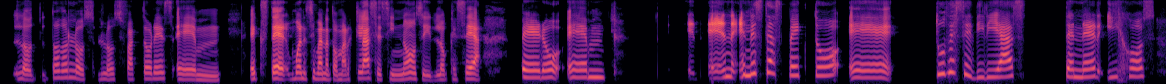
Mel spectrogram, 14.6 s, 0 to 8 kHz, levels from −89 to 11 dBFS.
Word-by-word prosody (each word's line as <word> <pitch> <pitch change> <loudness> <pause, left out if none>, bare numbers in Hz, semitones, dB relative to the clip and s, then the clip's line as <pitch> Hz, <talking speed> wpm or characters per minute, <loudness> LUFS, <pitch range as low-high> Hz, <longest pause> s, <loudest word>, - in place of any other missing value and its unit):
Lo 180 -4 -7 0.2
todos 240 +3 -7
los 210 -7 -8
los 185 0 -12
factores, 205 +2 -6
em, 170 -5 -3 0.4
exter 190 +1 +6
bueno, 210 +1 -1
si - - -7
van 195 -1 +1
a - - -2
tomar 165 +1 -5
clases, 215 -4 +2
si 180 - -7
no, 195 +5 -3
si 320 - -6
lo 175 - -7
que 180 +1 -20
sea. 200 +1 +4 0.5
Pero, 245 0 +1
em 255 -2 -1 1.0
en - - 0
en 255 +4 +9
en 330 0 +6
este 395 +3 +1
aspecto, 320 -3 -3
eh, 240 -1 +1 0.5
¿tú 375 +1 -2
decidirías 275 - -1 0.4
tener 265 0 -1
hijos, 280 +3 -6
245 Hz, 130 wpm, -24 LUFS, 195-275 Hz, 1.0 s, en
